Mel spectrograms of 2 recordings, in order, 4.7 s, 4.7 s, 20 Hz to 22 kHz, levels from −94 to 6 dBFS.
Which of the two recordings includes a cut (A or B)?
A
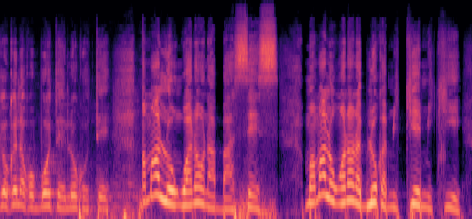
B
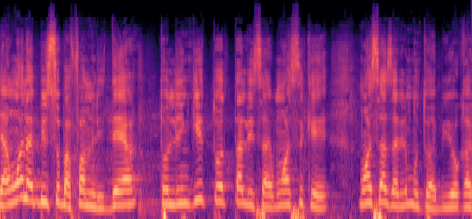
A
